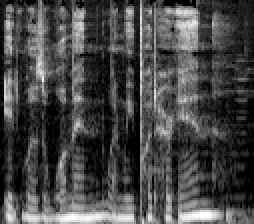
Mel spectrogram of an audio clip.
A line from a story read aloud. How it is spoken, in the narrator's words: whispered Fetz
